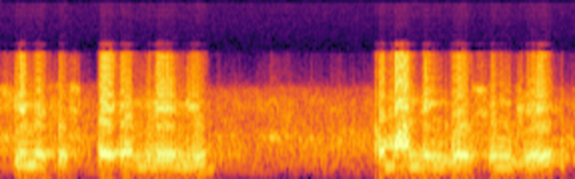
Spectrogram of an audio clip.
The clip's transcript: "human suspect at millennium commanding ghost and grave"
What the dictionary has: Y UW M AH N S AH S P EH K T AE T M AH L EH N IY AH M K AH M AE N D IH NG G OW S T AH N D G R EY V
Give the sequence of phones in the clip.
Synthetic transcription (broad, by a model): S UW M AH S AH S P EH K EH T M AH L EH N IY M K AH M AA N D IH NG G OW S AH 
